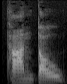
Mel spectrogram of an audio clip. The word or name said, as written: TAAN1 DOU1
